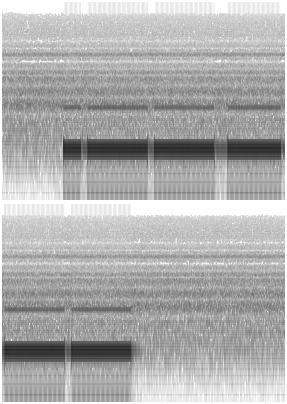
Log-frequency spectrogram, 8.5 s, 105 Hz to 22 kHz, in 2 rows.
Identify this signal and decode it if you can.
Radio time signal (DCF77), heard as a tone whose level steps once a second, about 430 Hz, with room echo. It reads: 0 0 1 0 0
